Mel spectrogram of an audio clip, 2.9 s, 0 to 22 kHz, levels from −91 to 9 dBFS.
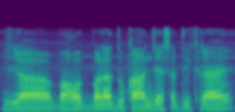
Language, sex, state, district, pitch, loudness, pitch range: Hindi, male, Chhattisgarh, Raipur, 140 Hz, -16 LUFS, 130-145 Hz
